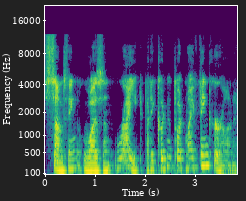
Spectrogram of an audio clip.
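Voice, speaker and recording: Very slow and very deep, this woman's low voice carries a Canadian Prairies accent. Her pitch swings very widely. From Alberta, Canada (rural Ponoka County). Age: 80s+. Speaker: retired teacher with MS. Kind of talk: interview, personal story. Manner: halting, many fillers.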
